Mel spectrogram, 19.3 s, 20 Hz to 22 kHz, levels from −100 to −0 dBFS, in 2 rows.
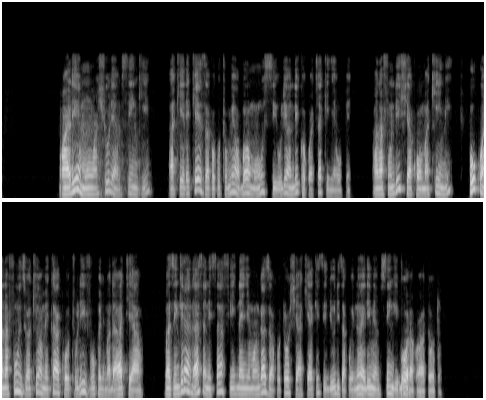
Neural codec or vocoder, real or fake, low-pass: codec, 16 kHz, 16 kbps, FreqCodec, smaller model; fake; 7.2 kHz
